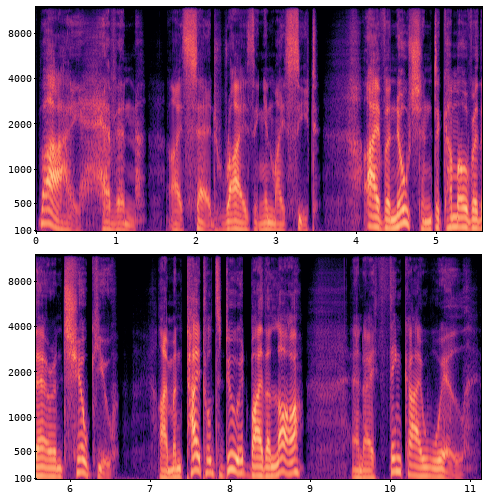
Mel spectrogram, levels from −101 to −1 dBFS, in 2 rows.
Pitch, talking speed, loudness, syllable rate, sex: 125 Hz, 165 wpm, -21 LUFS, 4.6 syllables/s, male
